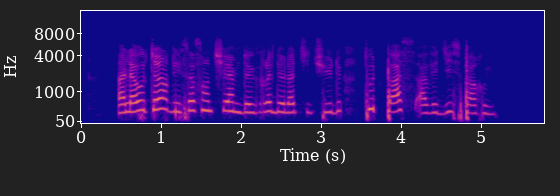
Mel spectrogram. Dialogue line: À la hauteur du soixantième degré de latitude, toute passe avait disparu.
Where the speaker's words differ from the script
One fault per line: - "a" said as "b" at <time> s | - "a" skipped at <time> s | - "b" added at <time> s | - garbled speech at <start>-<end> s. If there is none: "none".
none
